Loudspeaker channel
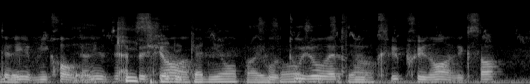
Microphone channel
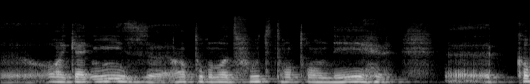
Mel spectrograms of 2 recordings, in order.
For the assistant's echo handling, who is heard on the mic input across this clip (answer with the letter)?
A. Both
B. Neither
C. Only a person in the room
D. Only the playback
C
